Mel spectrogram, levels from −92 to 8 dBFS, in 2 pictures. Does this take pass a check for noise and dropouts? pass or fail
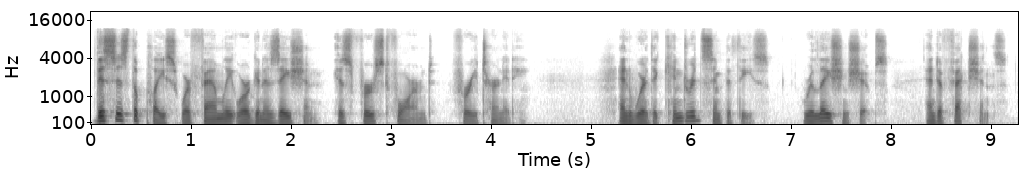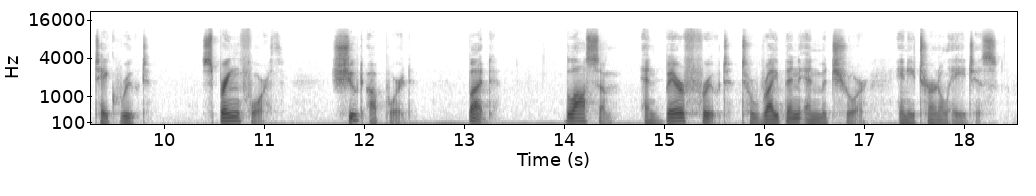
pass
